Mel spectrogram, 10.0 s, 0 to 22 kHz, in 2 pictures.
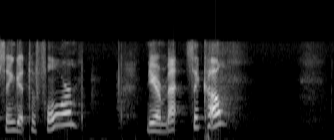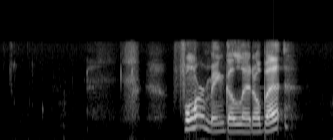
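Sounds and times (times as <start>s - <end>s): soft breath: 1.7s - 2.2s, 3.4s - 5.1s, 6.2s - 7.6s
faint mouth clicks: 5.0s - 5.8s.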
